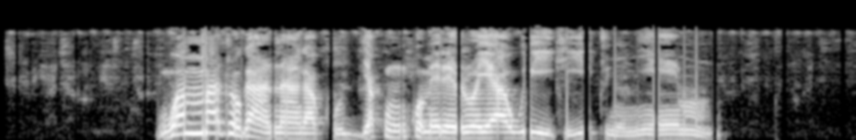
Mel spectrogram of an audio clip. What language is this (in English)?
Ganda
